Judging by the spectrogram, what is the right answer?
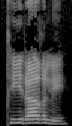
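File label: "qijrar" ergative, Archi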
